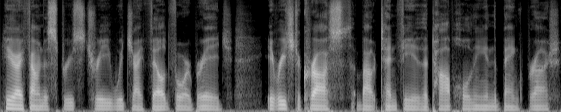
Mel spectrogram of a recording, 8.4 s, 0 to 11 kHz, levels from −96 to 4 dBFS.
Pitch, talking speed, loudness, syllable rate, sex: 90 Hz, 185 wpm, -24 LUFS, 4.4 syllables/s, male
